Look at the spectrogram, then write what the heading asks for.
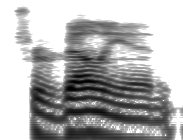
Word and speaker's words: Trevelyan: Trevelyan.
